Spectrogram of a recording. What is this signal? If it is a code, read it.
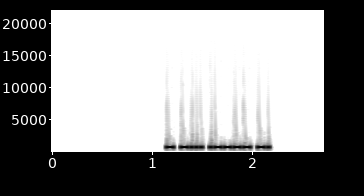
Morse code, heard as a keyed tone, about 50 wpm, 700 Hz. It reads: TB1N
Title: DXCC-100 Call Signs - 4 Characters - Repeated 3x - 50wpm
